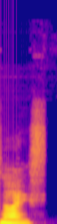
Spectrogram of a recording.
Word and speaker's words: knife: K is not pronounced if it is followed by N at the beginning of the word, such as knife.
